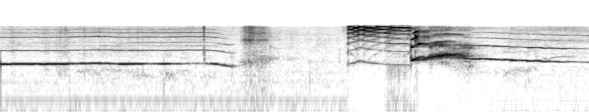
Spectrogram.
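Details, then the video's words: Howling pug reacting to a squeaky toy: a sustained harmonic howl dipping at its close, a quiet pause, then a sharp rising start into a wavering howl that slowly falls away. "howling at a squeaky toy"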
